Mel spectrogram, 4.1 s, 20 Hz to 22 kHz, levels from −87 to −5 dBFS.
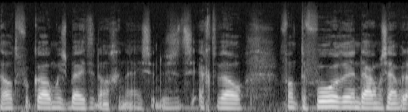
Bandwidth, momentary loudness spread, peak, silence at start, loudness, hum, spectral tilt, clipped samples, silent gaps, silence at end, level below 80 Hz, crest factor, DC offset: over 20 kHz; 14 LU; -8 dBFS; 0 s; -24 LUFS; none; -5.5 dB/octave; under 0.1%; none; 0 s; -56 dBFS; 16 dB; under 0.1%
